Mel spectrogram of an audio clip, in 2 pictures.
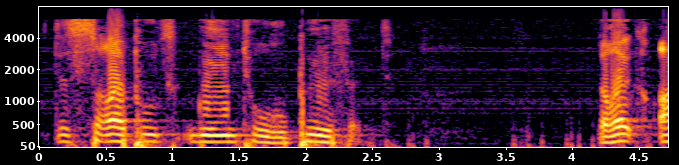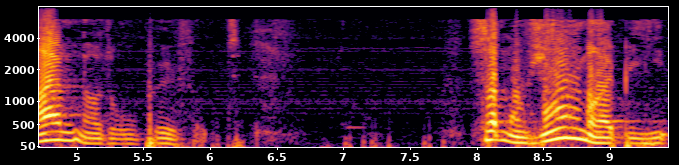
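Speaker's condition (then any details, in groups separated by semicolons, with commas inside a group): Cerebral palsy; discovered at age 2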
